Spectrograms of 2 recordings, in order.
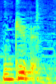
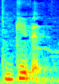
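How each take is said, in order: First: The two words run together smoothly. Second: The same.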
